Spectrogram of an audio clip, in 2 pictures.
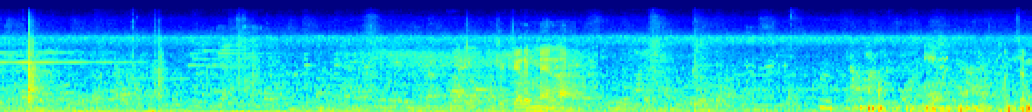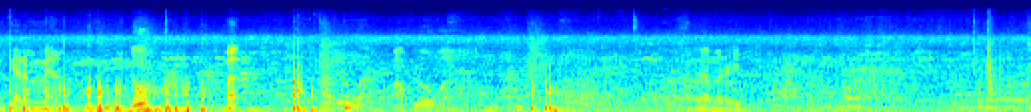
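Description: Diners chatter in the background of a busy room.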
